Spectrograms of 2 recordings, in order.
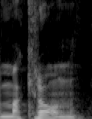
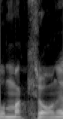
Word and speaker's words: Macron: Det var ju den här utfrågningen av Macron. – Ja. – Och jag säger ju här ett svenskt uttal på Macron. Jag säger inte Macron.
